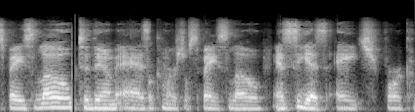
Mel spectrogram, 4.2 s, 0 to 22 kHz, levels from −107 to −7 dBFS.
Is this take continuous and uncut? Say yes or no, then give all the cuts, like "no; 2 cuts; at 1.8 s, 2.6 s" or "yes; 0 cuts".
no; 2 cuts; at 1.5 s, 2.7 s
